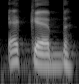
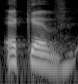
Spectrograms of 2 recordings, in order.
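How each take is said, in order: First: The word ends with a b sound. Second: The word ends with a v sound. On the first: The speaker calls it wrong. "it's not a b" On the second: The speaker calls it right. "that's a V sound"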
